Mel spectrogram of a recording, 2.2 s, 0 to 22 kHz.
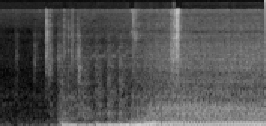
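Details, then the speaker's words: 2007 Nissan Murano 3.5L with a random crank-no-start (customer suspects the fuel pump), started after the disconnected battery was reconnected. A short crank, then it catches within a second and settles into a steady, even low idle: a clean, normal start. "it starts huh [Music] so it just started um that's interesting"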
